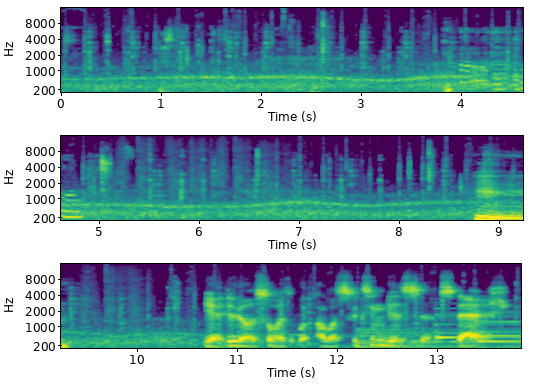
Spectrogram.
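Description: Quick footsteps patter on dry ground.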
